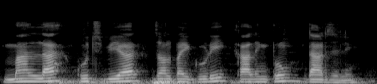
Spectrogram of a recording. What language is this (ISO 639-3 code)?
nep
